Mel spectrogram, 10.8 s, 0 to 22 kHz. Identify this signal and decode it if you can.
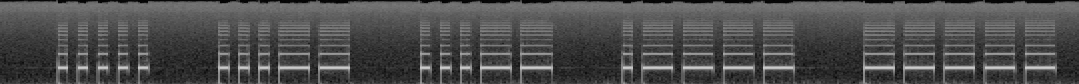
Morse code, heard as a keyed tone, about 12 wpm, spaced as for 8 wpm, 790 Hz. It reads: 53310
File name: Taviro HA6VA A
